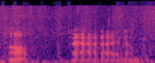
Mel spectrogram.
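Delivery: ordinary talk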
